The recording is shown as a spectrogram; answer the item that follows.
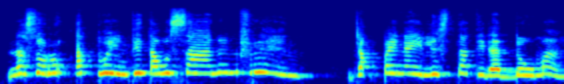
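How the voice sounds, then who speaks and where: A woman's voice: very high voice, normal speed. A woman with an Ilocano Filipino accent playing an aggrieved girlfriend in a comedy audio drama. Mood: indignant. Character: aggrieved girlfriend demanding her money back.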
